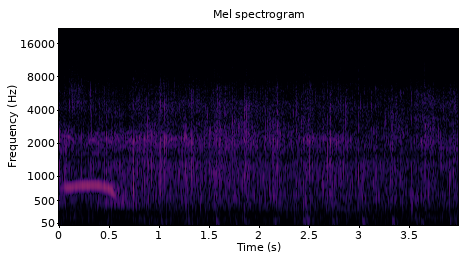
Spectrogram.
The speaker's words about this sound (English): Guys, give her a round of applause.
